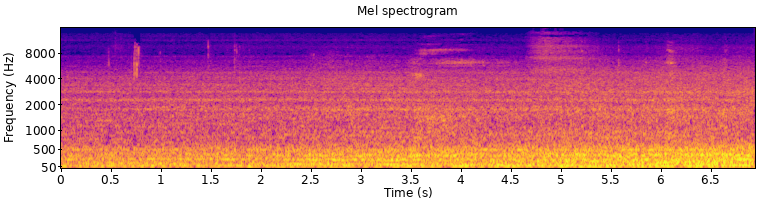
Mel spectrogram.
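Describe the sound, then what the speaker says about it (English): A steady, loud rumble of an Avanti West Coast nine-coach train arriving at a Stoke-on-Trent platform, running on rails, continuous throughout with no talking. "The train now arriving into platform 1 is the 1810 Avanti West Coast service to London Euston"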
